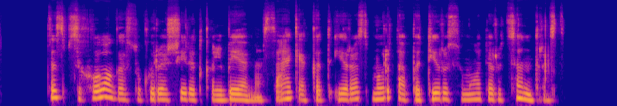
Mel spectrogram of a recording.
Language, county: Lithuanian, Šiauliai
